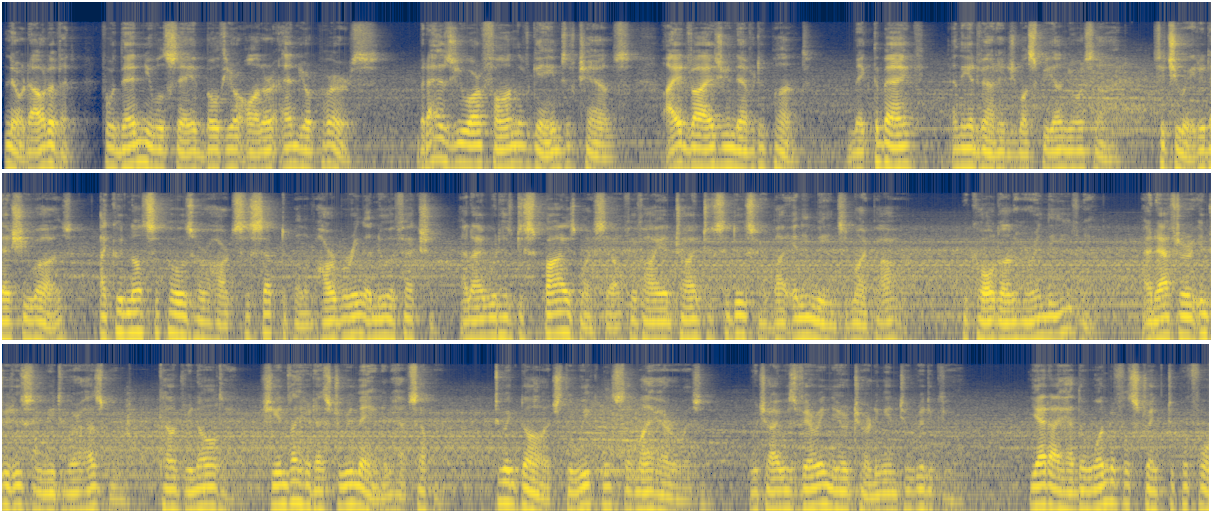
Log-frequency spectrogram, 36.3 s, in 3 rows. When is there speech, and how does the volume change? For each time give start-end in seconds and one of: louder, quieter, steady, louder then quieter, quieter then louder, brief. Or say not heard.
0.0-33.9 steady
34.5-36.2 brief.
